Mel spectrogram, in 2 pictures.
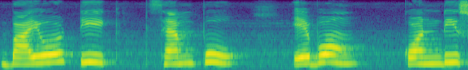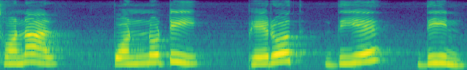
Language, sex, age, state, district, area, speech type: Bengali, female, 60+, West Bengal, Nadia, rural, read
